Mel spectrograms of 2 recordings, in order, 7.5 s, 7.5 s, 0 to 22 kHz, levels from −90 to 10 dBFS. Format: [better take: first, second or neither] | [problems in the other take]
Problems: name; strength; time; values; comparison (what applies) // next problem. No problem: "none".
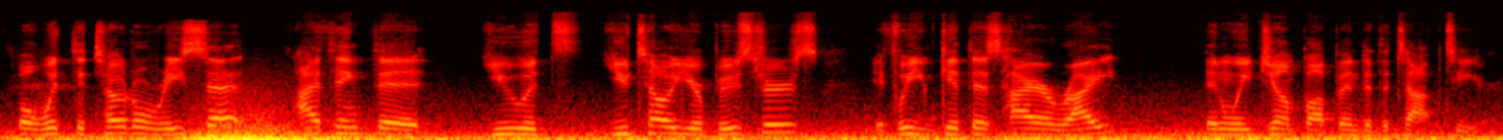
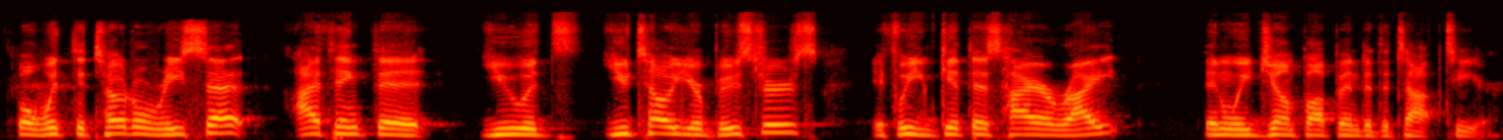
second | wind noise on the microphone; occasional gusts; 15 dB below the speech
